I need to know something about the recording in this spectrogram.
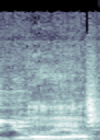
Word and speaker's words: YO Ranch: The YO Ranch or the Yo Ranch? Yeah. How is it pronounced?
